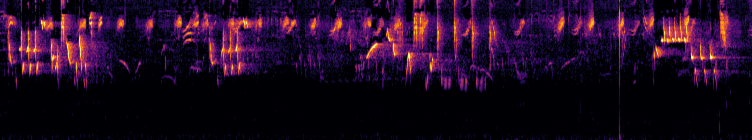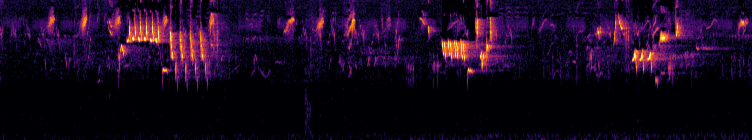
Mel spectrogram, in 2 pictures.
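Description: Red-vented bulbul nestlings begging: bursts of rapid, high-pitched chirping that come every few seconds.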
